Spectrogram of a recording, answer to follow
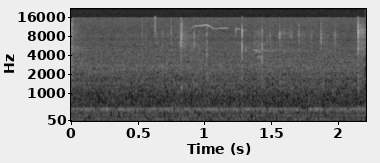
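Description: Near silence: room tone with a faint steady hum and a few faint computer keyboard clicks around the middle.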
